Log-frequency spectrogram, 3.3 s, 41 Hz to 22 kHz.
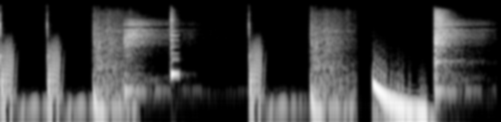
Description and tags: experimented on dubstep/grime drum loops
dubstep, drum, loop, grime, dub, 140, 140bpm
